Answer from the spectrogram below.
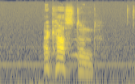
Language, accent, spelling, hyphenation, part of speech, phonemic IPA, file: English, Canada, accustomed, ac‧cus‧tomed, adjective / verb, /əˈkʌs.təmd/, En-ca-accustomed.ogg
- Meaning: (adjective) 1. Familiar with something through repeated experience; adapted to existing conditions. (of a person) 2. Familiar through use; usual; customary. (of a thing, condition, activity, etc.)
